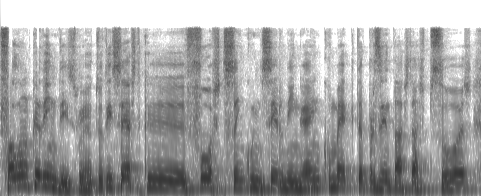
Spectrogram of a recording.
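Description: A man's fairly high voice at a moderate pace with hardly any pauses, fairly even in intonation, with audible room echo. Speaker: co-host. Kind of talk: interview conversation.

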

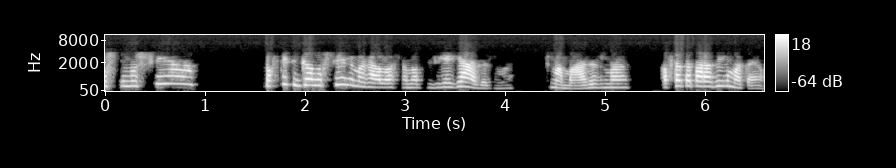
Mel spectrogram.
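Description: A woman with a high voice speaks at a moderate pace, with very wide pitch swings and big swings in loudness. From Greece, Thrace (Evros, village near Orestiada). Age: 40s. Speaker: homemaker. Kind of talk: interview. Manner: halting, with fillers.

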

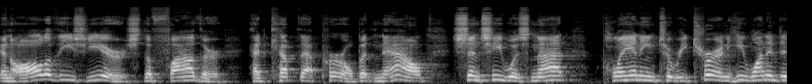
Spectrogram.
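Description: Ordinary pitch variation runs through plain reading aloud.

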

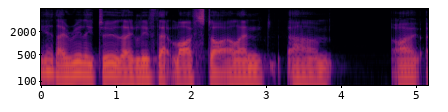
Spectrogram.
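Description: With an Australian accent, a man speaks at a fairly slow pace in a medium pitch with ordinary pitch variation. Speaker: podcast co-host. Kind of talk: casual chat.

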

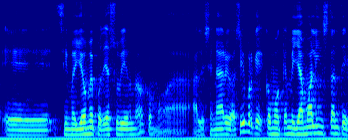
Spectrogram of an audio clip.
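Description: Audible room echo surrounds a man of medium pitch who speaks with fairly even intonation. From Mexico, Jalisco (Tepatitlán de Morelos). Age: 20s. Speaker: stand-up comedian. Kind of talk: casual chat.

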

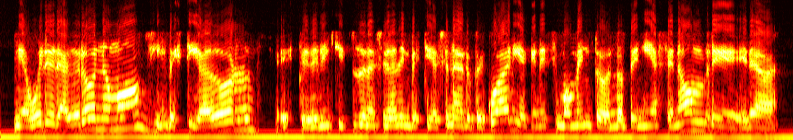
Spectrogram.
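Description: Someone with a Uruguayan accent talks at a fairly quick pace over noticeable background noise. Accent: Uruguayan Spanish (rioplatense). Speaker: agricultural communicator. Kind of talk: interview.

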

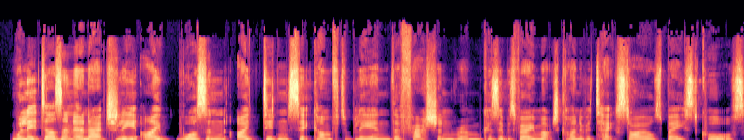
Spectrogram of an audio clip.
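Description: In a southern English accent, the speaker talks at a fairly quick pace with very wide pitch swings. The very clean recording has a silent background and a dry, close sound with no echo. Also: woman, fairly low pitch for a woman. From England, Gloucestershire. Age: 40s. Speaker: shoe designer. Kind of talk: interview. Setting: studio.

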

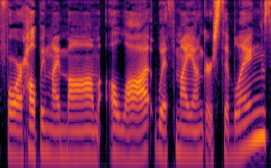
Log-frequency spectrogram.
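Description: On a very clean recording with a silent background, a woman with an American accent speaks in an unremarkable speaking voice, fairly low in pitch and at a fairly slow pace. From Maine, US. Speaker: shop owner and podcast host. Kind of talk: casual interview.

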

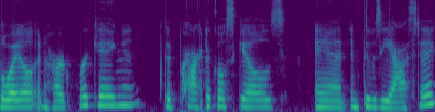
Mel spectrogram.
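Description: On a very clean recording with a silent background, a woman with an ordinary speaking voice talks at a fairly slow pace in a fairly high pitch with ordinary pitch variation. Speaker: podcast host. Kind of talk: casual chat.

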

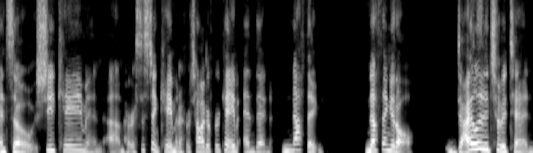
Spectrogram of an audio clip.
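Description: An ordinary speaking voice with ordinary pitch variation moves at a moderate pace. The sound is dry and close, with no echo. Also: woman, very clean recording, silent background. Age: 30s. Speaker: mother sharing birth stories. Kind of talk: interview, personal birth story.

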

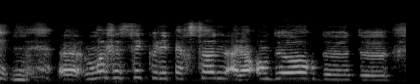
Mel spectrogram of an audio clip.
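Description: A woman speaks in a raised, projected voice. Her pitch is high, with ordinary variation. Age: 60s. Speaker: card reader, medium. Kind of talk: casual live-stream chat.

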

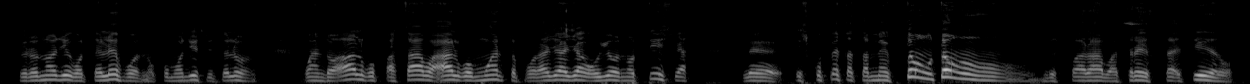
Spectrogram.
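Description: In an Ecuadorian Amazon accent, the speaker moves at a fairly slow pace on a very clean recording with a silent background. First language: Shuar (speaking Spanish). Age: old. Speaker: Shuar elder. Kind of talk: interview. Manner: halting.

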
